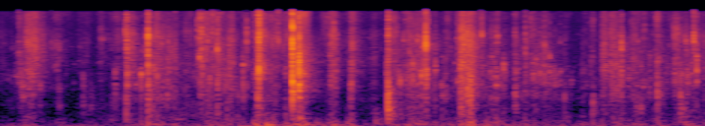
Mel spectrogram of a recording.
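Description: A clear, thin plastic water bottle with a label, hollow and mostly empty, is held in the hands and squeezed, crinkled and rubbed close to the microphone. Bright, crackling crinkles and sharp pops come in bursts over a soft rustle, with the loudest snaps near the middle.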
